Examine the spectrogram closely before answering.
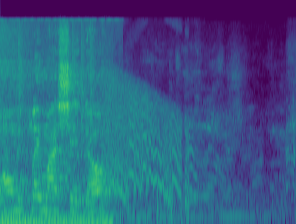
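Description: A man raps loudly into a microphone.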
